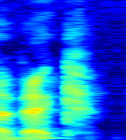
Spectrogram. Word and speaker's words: avec: There are exceptions like avec.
